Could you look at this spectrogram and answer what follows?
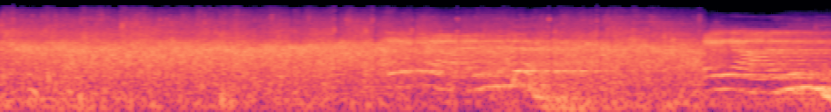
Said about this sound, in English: More traditionalists, you're smiling because I want to hear louder claps on this one, because today you get to do your good deed. Come and say thank you to the musicians who did this more contemporary kind of praise music this morning.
